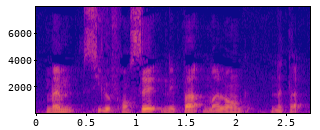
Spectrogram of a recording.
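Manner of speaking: normal talking voice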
